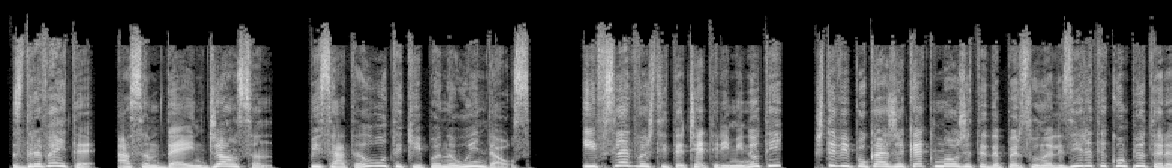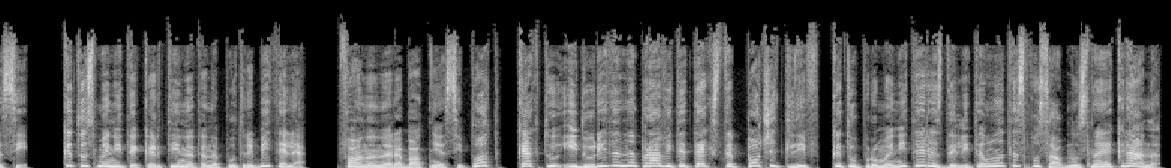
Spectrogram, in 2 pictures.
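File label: Bulgarian, female, voice over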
